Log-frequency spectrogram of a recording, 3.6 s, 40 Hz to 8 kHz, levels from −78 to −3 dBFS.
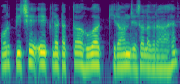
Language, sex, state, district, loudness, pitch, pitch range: Hindi, male, Jharkhand, Deoghar, -16 LUFS, 135 Hz, 130-145 Hz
